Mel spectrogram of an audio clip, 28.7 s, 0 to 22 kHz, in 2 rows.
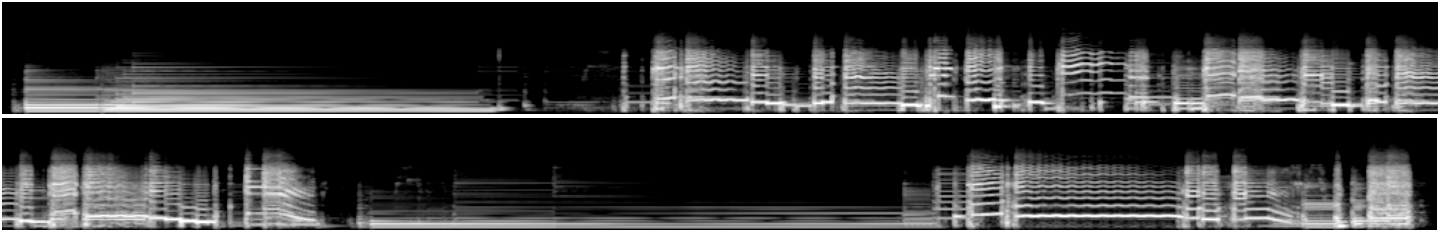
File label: Les Paul Marshall 2203; Honk Machine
